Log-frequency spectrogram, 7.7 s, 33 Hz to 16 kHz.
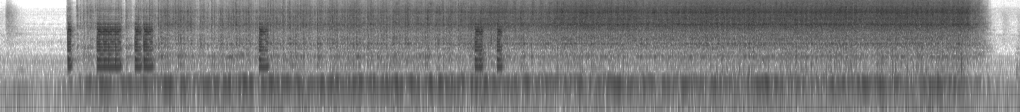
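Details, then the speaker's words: Lionel L&N GP-38-2 diesel locomotive made in 1992, bench-tested on a CW80 transformer: a few short electronic horn blasts, then both motors whir up to a steady, even hiss with no grinding. Forward, neutral, reverse and the horn all work normally. "Yeah, both motors are turning just fine. I'm not seeing any issue at all."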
